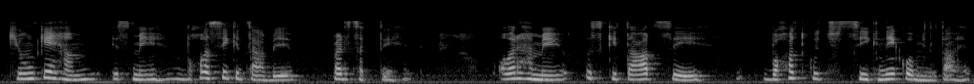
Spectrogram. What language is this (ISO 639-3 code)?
urd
